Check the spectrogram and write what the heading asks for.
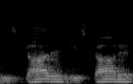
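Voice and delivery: ordinary talk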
